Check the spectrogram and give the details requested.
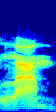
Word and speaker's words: lamb: pronounce it as a lamb right it should not be pronounced as a lamp it should be pronounced as lamb same is the case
